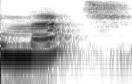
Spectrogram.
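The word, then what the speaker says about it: maç: verb means match K Okay match kin basically match means kiss match means kiss it's exactly the same pronunciation as m a h in English match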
